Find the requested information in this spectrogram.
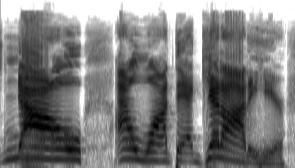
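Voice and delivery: loud shouted rejection; acted furious yell; angry refusal. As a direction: shout them away in a hammed-up rage. Demona angrily refusing Puck.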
